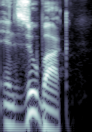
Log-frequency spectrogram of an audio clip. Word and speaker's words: Zubac: And they also lost their one big guy in Zubac. That's how you pronounce his name.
